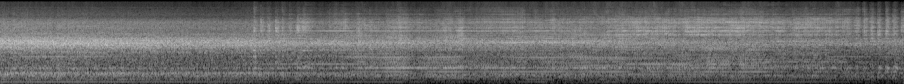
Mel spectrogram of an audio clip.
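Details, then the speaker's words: Delta 12 in 33-892 radial arm saw crosscutting a board supported at the fence and at the far end, fed slowly for a fine finish. A steady, smooth, high-pitched rasp from start to finish; an easy, normal crosscut with no chip-out. "Okay, that was a really easy cut. As a matter of fact, I moved the saw through much slower than I actually had to because what I was trying to do is to to achieve a very nice cut."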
